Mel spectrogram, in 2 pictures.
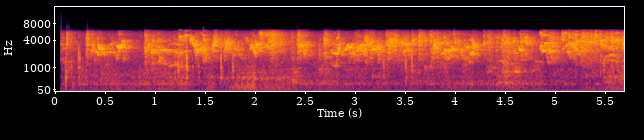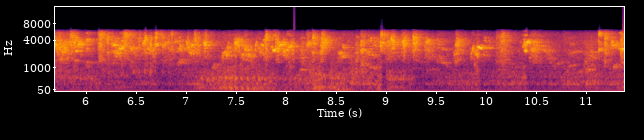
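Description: Budgerigars chatter nonstop, a dense mix of warbles, chirps and squeaky twitters.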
